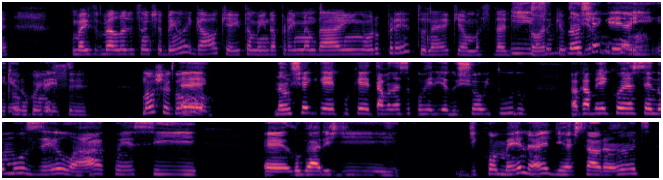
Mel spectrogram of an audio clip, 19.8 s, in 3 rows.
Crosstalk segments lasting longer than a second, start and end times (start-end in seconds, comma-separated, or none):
5.1-7.3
